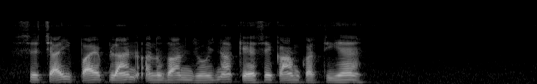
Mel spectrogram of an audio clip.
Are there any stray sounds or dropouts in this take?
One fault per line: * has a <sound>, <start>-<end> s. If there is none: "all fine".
all fine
